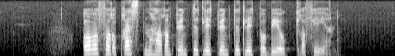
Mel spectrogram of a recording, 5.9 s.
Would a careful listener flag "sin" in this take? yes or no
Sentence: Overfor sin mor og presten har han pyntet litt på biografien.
yes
